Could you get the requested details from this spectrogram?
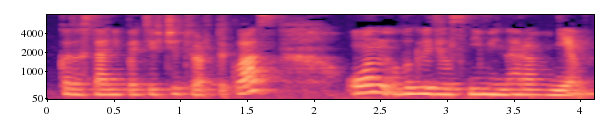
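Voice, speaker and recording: Somewhat breathy, a woman talks with ordinary pitch variation amid audible room echo. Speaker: parent vlogger. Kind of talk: casual vlog chat. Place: home room. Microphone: phone near.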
